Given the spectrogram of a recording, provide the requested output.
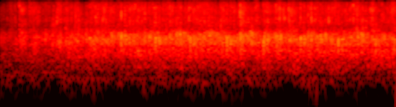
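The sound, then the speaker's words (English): An audience applauds volunteers steadily, a dense wash of many hands clapping at once, sustained and fairly loud throughout with no voices standing out. “Y'all clap it up for my volunteers.”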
